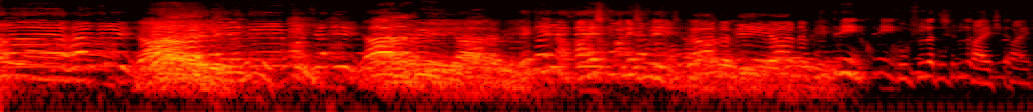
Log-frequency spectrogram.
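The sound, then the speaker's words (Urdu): A crowd chants the religious slogan Nara-e-Takbeer at a gathering. Loud collective shouts swell in a few bursts among many voices, with talk mixed in between. “محبت کے ساتھ اگر نعرہ لگایا ہی جائے تو آواز بلند نعرہ تکبیر”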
